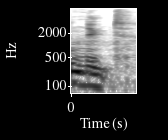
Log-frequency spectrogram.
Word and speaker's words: Nuut: the new dragon girl, Nuut. I know how it looks like it's spelled nut, but it's supposed to be Nuut.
